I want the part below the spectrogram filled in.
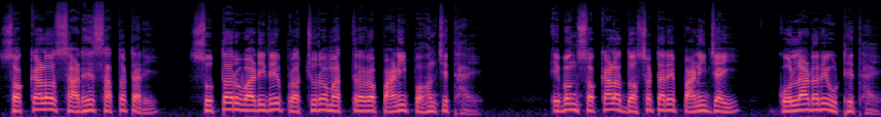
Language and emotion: Odia, neutral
